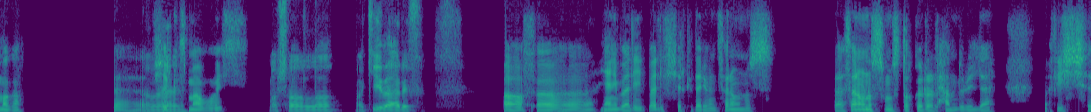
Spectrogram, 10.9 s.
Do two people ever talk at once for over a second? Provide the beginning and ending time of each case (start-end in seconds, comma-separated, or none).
none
